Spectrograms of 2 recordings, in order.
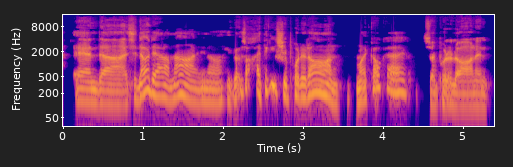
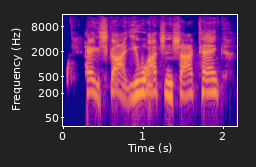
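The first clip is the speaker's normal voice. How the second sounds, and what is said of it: Strong put-on Boston accent. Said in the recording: “let me say that with a really strong Boston accent.”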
